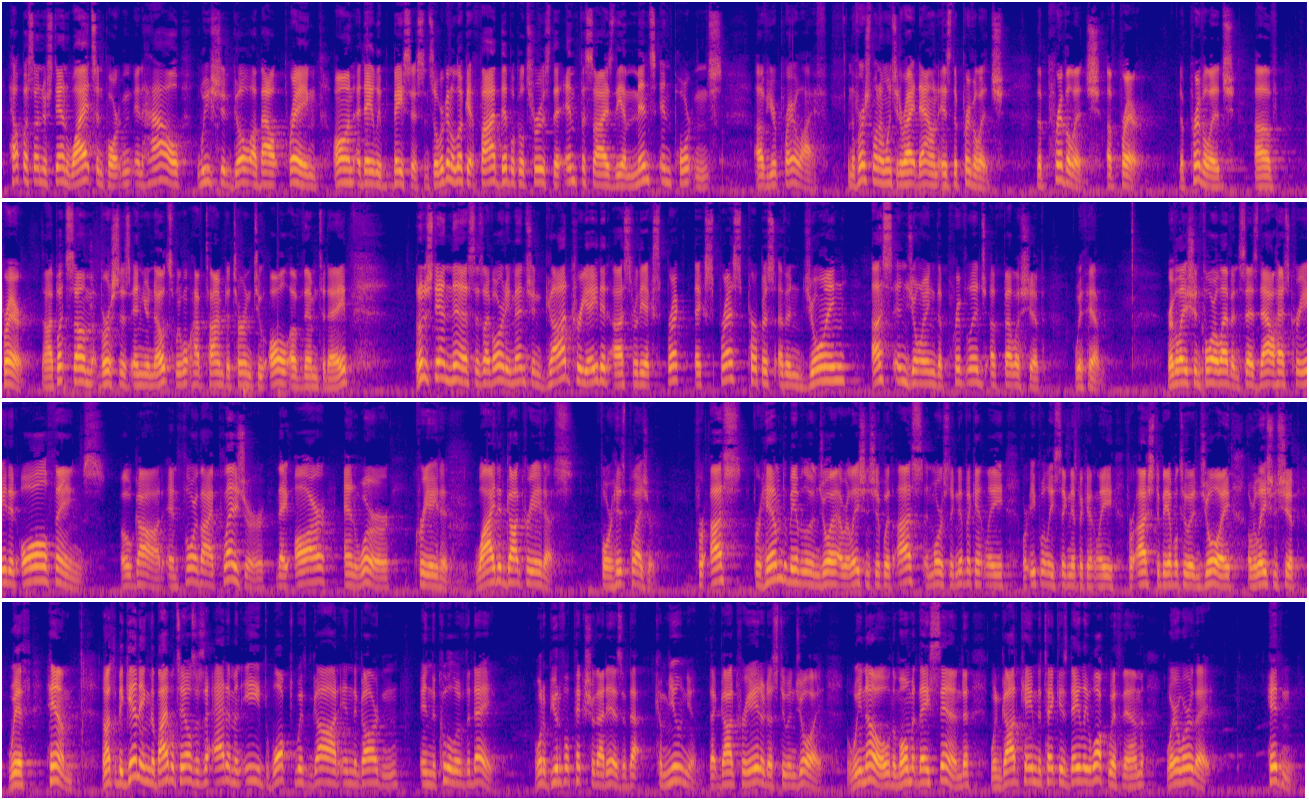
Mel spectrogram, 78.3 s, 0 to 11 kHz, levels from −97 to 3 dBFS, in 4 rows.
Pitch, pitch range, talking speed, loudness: 170 Hz, 150-200 Hz, 165 wpm, -23 LUFS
